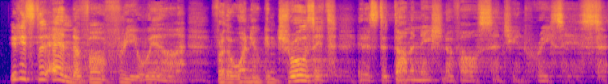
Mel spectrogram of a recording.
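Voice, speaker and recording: A put-on character voice that sounds female, pitched very deep and low for a woman. The pace is moderate. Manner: grandiose, zealous.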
